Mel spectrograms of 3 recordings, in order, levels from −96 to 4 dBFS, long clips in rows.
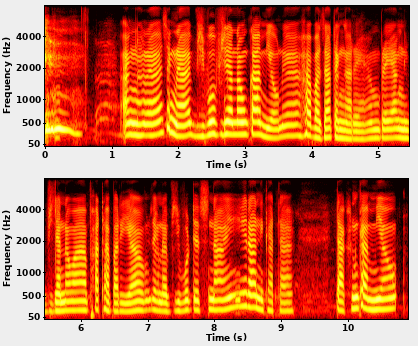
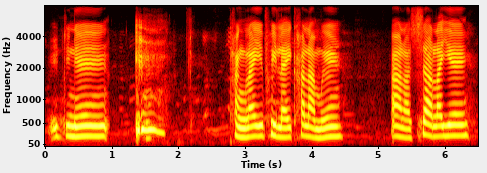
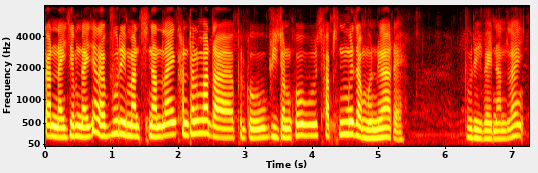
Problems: constant background noise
